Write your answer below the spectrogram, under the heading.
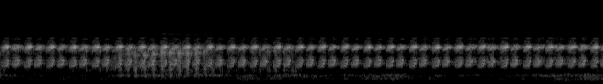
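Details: Night chorus of tree frogs at a forest pond in north-east Italy, mid-April: many frogs give fast, evenly spaced rasping croaks, roughly two each second, forming a continuous pulsing wall of sound.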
